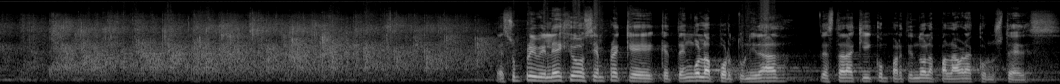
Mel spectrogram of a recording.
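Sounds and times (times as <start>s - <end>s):
audience applause: 0.0s - 6.1s
speech: 5.0s - 10.5s.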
